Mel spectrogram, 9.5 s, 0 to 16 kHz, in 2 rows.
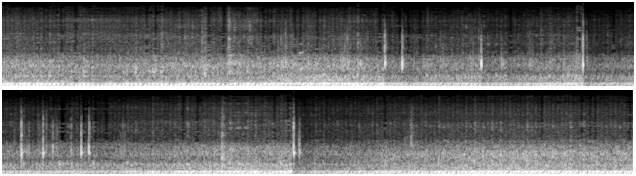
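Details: Old four-cylinder tractor (the H) after alternator repair (loosened nut fixed), reconnected plugs, driven for a ride before the 2017 Nowthen Threshing Show; deep even thump, no knocks or misses – normal running.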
